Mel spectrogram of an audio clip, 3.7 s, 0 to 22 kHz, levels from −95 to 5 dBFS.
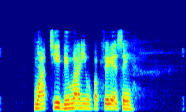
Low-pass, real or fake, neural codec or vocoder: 7.2 kHz; fake; codec, 24 kHz, 0.9 kbps, WavTokenizer, medium music audio release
